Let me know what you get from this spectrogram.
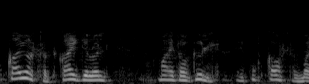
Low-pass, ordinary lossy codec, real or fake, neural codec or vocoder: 10.8 kHz; AAC, 48 kbps; real; none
